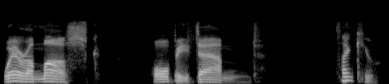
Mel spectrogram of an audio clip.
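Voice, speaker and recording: A middle-aged man reading poetry in a measured, deliberate way with clear pauses. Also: mid-range voice, lively intonation, a bit bright, no echo, dull audio. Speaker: poet.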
